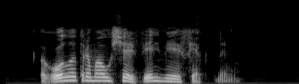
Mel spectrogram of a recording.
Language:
Belarusian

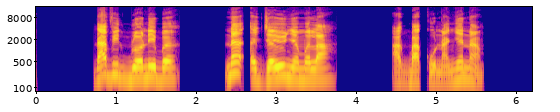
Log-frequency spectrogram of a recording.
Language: Ewe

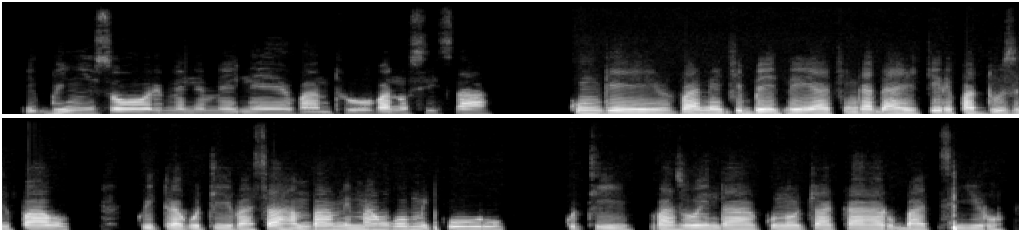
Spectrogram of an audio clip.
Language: Ndau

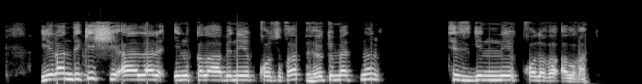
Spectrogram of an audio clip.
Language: Uyghur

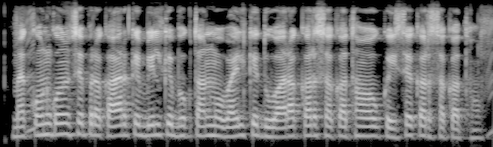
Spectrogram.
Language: Chhattisgarhi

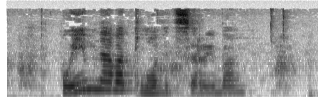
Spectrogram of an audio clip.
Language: Belarusian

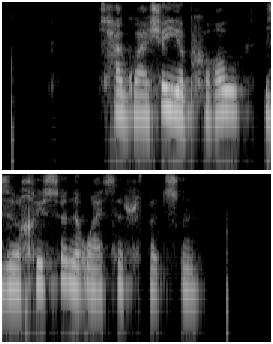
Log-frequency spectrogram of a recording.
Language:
Adyghe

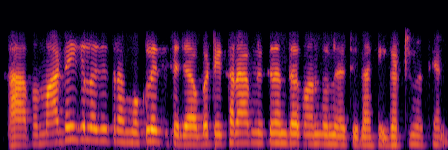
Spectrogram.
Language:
Sindhi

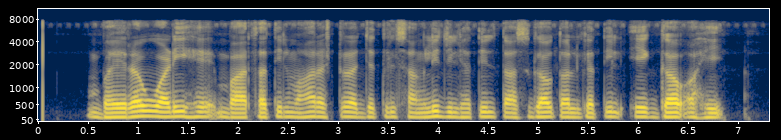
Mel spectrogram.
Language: Marathi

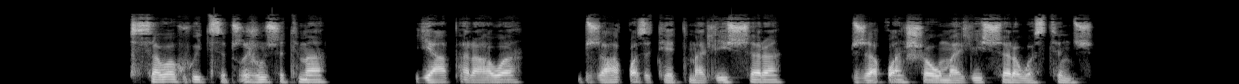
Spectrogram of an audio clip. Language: Kabardian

